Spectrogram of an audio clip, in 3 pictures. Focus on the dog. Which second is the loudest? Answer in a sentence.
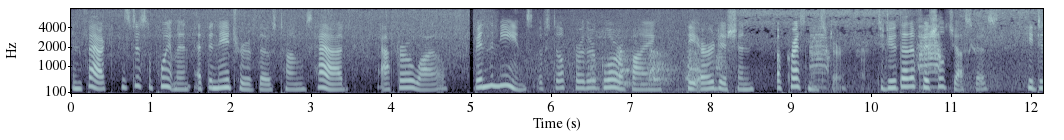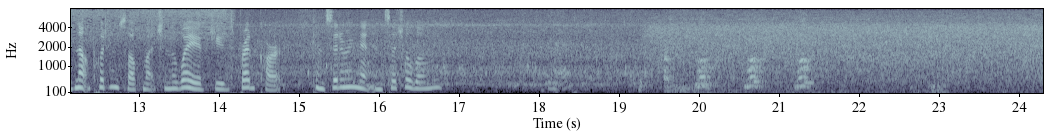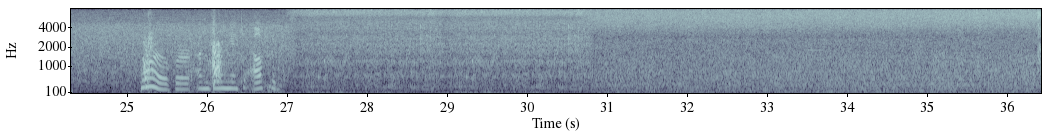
The loudest moment of the dog is at 26 seconds.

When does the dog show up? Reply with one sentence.
The dog can be heard from 6.5 to 8.2 s, from 19.6 to 21.5 s and from 25.1 to 26.2 s.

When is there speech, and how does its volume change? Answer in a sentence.
You can hear the speech from 0.0 to 16.8 s, at a steady volume; and briefly from 25.1 to 26.9 s.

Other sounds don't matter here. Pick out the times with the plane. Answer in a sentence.
You can't hear the plane here.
